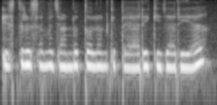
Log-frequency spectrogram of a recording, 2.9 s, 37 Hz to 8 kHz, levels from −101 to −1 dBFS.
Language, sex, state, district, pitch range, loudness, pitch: Hindi, female, Jharkhand, Garhwa, 265-285 Hz, -14 LUFS, 270 Hz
